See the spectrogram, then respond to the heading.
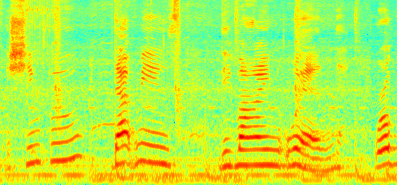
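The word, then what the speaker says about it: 神風: At that time, the characters were pronounced shimpu.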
